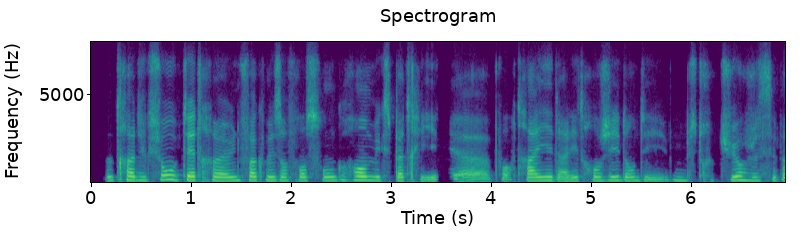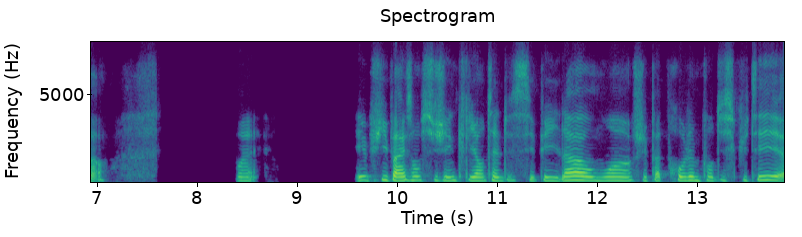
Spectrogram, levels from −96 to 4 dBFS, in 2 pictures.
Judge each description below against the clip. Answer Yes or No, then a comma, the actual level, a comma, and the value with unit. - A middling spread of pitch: No, narrow, 1.4 semitones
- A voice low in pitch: No, high, 200 Hz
